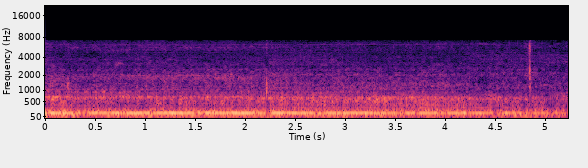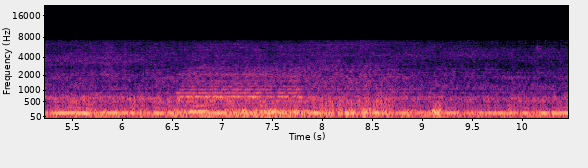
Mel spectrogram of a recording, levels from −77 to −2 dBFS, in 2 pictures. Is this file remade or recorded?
remade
